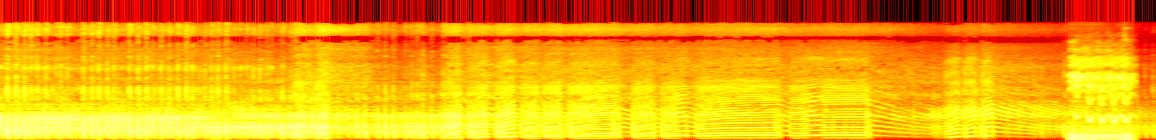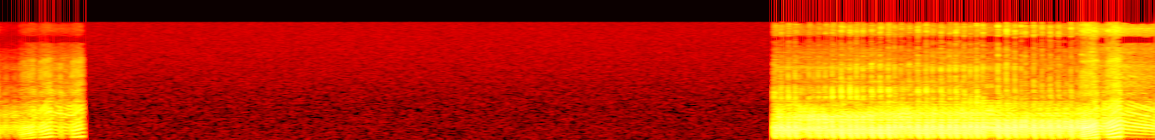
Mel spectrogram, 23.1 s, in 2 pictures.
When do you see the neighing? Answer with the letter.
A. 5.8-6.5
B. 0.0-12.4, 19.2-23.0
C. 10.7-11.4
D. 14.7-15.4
C.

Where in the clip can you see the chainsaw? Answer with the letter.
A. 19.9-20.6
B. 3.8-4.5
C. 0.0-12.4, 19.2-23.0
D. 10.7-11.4
C.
